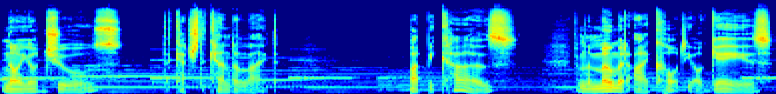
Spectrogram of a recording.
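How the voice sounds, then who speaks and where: Very deep, charming masked nobleman played by a man. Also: slow pace, gravelly, music in the background, full character voice. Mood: tender, admiring. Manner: suave, playful, courtly phrasing with soft hesitations. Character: charming teasing masked nobleman courting a princess. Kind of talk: ASMR romantic roleplay acting.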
